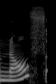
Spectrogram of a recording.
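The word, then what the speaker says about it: Knauf: girl I will say Daniel na or noof I'm not sure it's k n a UF so I think I'm saying it correctly um I always look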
